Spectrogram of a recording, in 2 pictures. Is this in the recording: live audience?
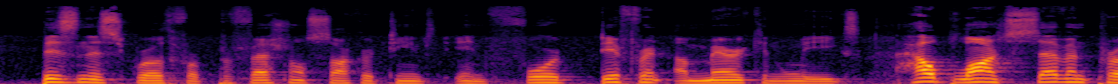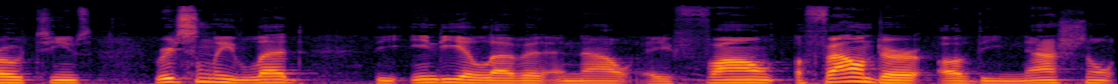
no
